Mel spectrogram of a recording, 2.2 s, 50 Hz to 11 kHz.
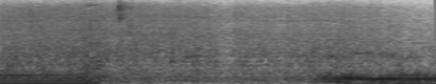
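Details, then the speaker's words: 2014 Hyundai Eon three-cylinder engine after spark plug replacement and clearing P0301–P0303 misfire codes pulls strongly on road test in third gear past 60 km/h, then fourth toward 80, note dipping briefly then rising cleanly; normal acceleration. "तो friends अब performance आया गाड़ी का पहले तो ना गाड़ी उठ ही नहीं रही थी जो गाड़ी अब उठ रही"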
